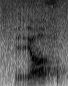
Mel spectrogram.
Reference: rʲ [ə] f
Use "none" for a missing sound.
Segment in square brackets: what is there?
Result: ɔ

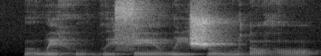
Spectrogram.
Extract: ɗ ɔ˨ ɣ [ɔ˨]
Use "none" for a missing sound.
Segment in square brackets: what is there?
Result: ɔ˨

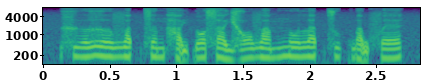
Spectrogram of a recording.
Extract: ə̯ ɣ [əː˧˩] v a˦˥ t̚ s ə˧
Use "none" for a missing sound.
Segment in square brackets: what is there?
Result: əː˧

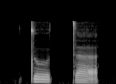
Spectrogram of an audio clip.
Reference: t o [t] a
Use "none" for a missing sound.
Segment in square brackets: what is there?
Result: tː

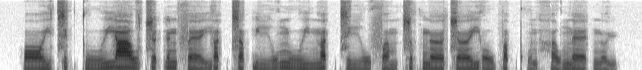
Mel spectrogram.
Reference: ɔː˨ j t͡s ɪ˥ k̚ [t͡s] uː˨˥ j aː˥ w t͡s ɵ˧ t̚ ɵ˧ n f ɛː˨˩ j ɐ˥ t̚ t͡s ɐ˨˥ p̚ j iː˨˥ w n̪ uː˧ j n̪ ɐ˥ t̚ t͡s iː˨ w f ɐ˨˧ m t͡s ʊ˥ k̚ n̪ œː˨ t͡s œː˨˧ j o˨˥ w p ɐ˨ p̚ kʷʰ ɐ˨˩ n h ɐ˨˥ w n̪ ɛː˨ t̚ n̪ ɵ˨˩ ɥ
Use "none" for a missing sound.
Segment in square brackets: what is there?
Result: t̪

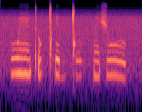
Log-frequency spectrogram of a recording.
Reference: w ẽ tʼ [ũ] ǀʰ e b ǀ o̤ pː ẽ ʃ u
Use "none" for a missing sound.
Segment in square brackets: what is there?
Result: u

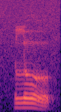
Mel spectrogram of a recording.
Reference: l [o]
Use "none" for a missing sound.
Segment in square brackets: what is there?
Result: o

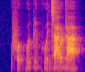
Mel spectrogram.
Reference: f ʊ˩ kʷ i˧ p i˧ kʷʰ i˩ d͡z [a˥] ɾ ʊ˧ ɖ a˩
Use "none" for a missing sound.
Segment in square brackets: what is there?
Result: a˥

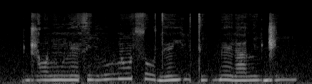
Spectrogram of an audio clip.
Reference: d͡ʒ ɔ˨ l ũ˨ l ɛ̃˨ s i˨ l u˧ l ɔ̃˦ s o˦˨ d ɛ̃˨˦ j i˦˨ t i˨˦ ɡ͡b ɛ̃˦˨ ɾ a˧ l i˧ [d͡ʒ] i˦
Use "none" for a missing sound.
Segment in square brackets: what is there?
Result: d͡ʒ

